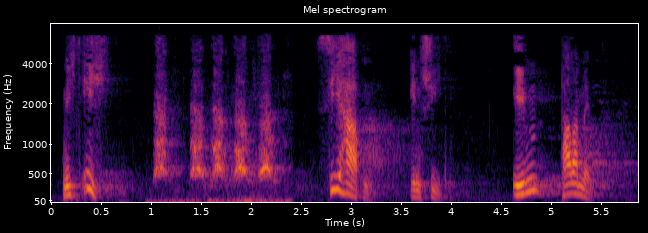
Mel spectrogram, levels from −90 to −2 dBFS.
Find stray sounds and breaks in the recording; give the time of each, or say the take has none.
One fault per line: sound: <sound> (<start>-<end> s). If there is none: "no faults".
sound: bark (0.9-2.4 s)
